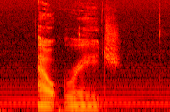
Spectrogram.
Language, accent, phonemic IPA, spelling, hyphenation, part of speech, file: English, US, /ˈaʊt.ɹeɪd͡ʒ/, outrage, out‧rage, noun / verb, En-us-outrage.ogg
- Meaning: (noun) 1. An excessively violent or vicious attack; an atrocity 2. An offensive, immoral or indecent act 3. The resentful, indignant, or shocked anger aroused by such acts 4. A destructive rampage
